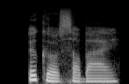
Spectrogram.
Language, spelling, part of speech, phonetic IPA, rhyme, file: Hungarian, ökölszabály, noun, [ˈøkølsɒbaːj], -aːj, Hu-ökölszabály.ogg
- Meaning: rule of thumb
